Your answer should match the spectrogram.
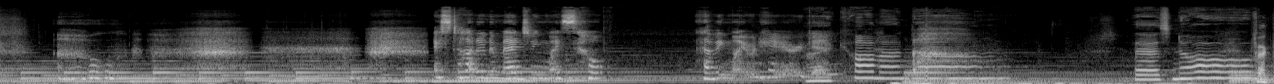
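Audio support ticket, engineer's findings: Repeated buffer, two events. At 6.10 s, a brief buzz-like click. Same tiny slice heard three times in a row, hard joins. Length fits a 5 ms buffer. Playback device missed its deadline and replayed the last block. No audio dropped. At 9.26 s, same symptom, slightly longer. Slice heard four times, which points to the same 5 ms block size. Output buffer underrun again. Blocks that small register as a click, not a stutter.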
